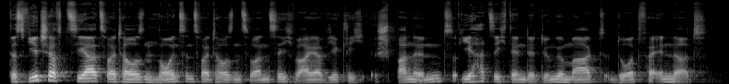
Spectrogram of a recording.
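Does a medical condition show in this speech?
No.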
